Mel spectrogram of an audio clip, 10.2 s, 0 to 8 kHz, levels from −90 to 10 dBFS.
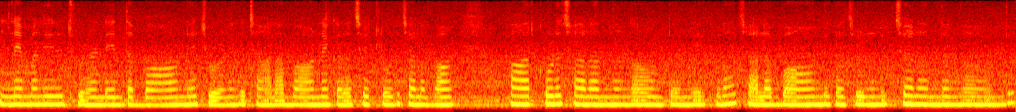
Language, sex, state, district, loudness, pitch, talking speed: Telugu, female, Andhra Pradesh, Anantapur, -14 LUFS, 210 Hz, 130 wpm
